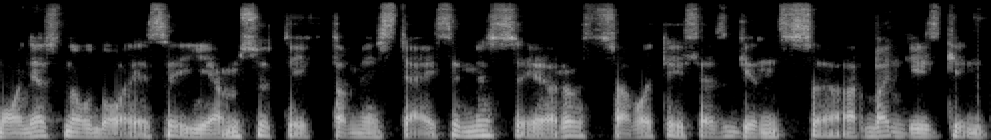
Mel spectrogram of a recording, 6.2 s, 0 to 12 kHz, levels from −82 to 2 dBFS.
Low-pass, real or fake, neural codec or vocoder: 10.8 kHz; real; none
